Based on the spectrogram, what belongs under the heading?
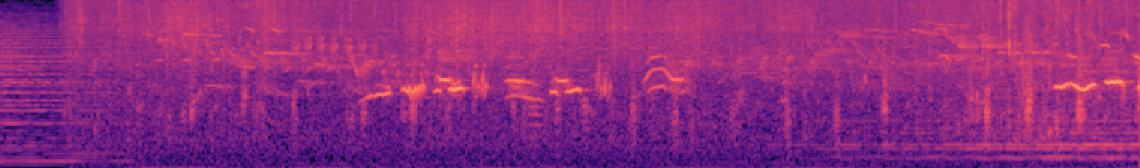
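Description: Birds calling outdoors: short, high chirping phrases over a faint steady hiss of open air, clustered about three seconds in and again near the end. Soft background music fades out at the very start and fades back in during the second half.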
